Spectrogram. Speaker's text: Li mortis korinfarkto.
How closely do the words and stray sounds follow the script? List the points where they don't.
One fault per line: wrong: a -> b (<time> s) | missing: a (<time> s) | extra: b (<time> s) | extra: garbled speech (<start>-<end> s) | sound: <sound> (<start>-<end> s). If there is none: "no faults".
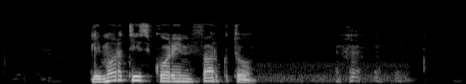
sound: laugh (3.3-4.1 s)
